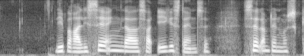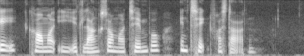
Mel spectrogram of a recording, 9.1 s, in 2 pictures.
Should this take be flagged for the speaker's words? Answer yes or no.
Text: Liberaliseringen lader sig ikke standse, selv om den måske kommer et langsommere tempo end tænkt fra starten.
yes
